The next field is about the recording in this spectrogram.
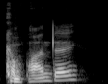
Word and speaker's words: kaMpande: Campande.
